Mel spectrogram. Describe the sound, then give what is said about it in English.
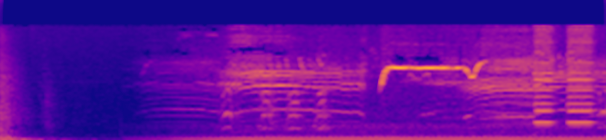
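A flock of sheep bleating on a road, many overlapping wavering calls rising after a brief quiet start, over a steady low rumble like an idling engine. “Excuse me, do you think you could park your sheep at the side of the road there?”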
